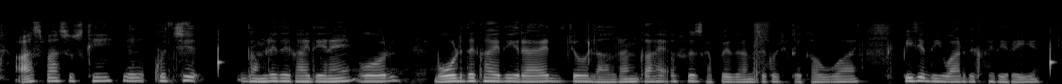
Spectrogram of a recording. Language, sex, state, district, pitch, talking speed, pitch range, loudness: Hindi, male, Maharashtra, Pune, 135 Hz, 190 wpm, 125-155 Hz, -34 LUFS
